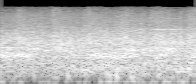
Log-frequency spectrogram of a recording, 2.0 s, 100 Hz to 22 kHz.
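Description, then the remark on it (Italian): A crowd of about 12,000 people in a town square applauds and cheers a musician's performance in a steady, dense wash of clapping that fills the space, sustained and loud throughout with no pauses. “Hai fatto benissimo, ti sei conquistato un grande applauso, ora ricomincia.”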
